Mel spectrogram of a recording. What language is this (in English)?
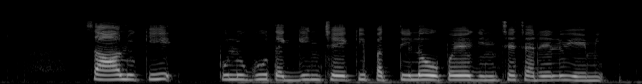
Telugu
